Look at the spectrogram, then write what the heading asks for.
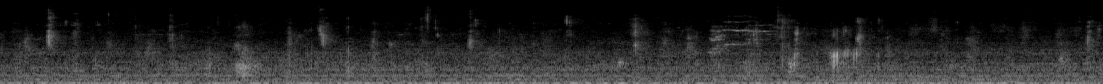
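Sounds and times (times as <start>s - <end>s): people chewing: 0.0s - 11.0s
steady low hum: 0.0s - 11.0s
wet mouth clicks and smacks: 0.3s - 0.9s, 2.9s - 6.6s.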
